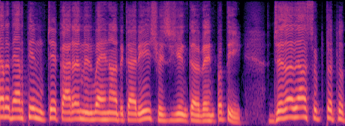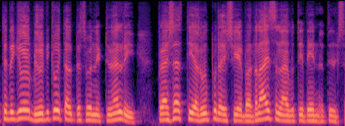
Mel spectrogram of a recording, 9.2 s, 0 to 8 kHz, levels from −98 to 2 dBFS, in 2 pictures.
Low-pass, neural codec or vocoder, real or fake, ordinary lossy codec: none; codec, 16 kHz, 1 kbps, FunCodec, trained on LibriTTS, 50 frames a second; fake; none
